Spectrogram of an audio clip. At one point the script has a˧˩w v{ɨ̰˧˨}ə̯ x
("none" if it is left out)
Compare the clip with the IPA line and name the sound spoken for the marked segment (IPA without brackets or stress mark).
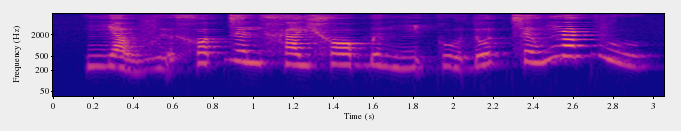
ɨ̰˧˨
